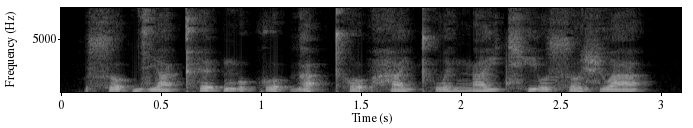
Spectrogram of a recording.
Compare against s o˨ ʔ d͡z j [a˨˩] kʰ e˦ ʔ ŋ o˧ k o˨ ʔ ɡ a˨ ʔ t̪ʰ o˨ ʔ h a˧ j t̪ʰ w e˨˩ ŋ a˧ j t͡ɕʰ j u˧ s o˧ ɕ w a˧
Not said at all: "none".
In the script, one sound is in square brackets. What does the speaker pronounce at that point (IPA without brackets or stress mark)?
a˨˩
